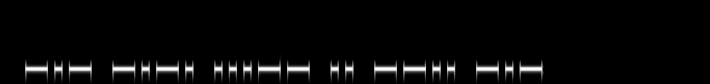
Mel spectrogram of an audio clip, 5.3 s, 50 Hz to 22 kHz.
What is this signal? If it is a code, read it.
Morse code, heard as a keyed tone, about 22 wpm, 700 Hz. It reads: KC3IZK
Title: USA Callsign DE Callsign 22wpm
